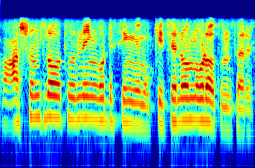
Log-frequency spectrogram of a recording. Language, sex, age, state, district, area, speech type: Telugu, male, 18-30, Telangana, Ranga Reddy, urban, conversation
